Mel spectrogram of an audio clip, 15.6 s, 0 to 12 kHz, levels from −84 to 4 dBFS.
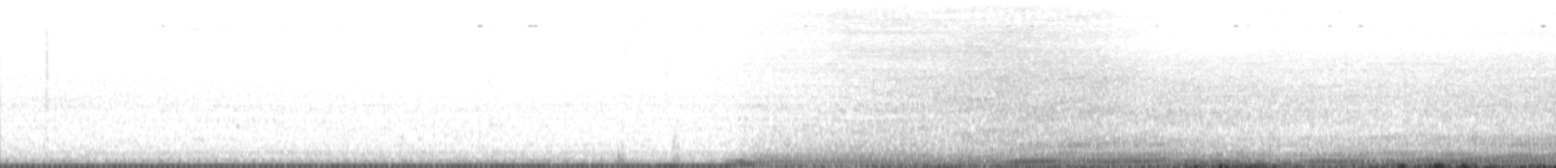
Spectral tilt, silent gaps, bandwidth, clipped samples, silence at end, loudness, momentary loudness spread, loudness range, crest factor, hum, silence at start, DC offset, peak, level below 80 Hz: -7.5 dB/octave; none; 7.4 kHz; under 0.1%; 0 s; -36 LUFS; 11 LU; 9 LU; 18 dB; none; 0 s; under 0.1%; -12 dBFS; -30 dBFS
